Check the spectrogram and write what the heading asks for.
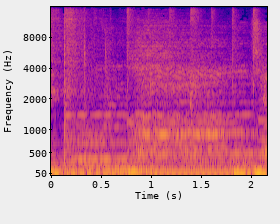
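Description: Mixed choir of men's and women's voices singing a Catholic gospel hymn to Mary, accompanied by piano and acoustic guitar over a bass line with a steady beat.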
